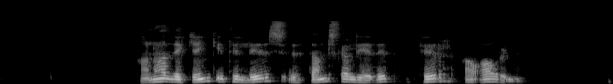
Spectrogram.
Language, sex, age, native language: Icelandic, male, 50-59, Icelandic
